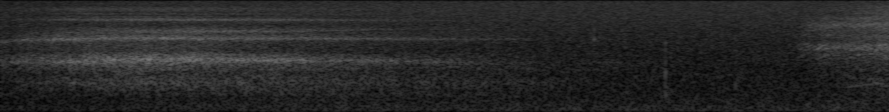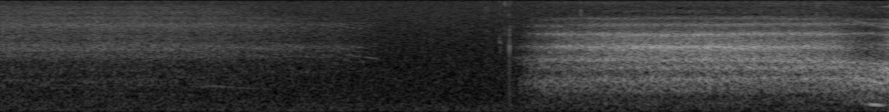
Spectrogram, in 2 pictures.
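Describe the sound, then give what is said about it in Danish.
Slow, deep breathing while holding the yoga warrior two pose: three long, airy breaths of a few seconds each, with short pauses between them and the last one loudest. No one speaks. “Lad det gerne være det her let fordybede åndedræt.”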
